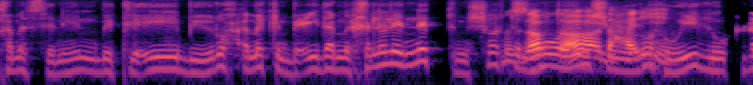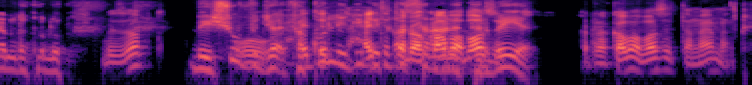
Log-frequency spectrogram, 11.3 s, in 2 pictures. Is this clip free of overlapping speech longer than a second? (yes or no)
no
